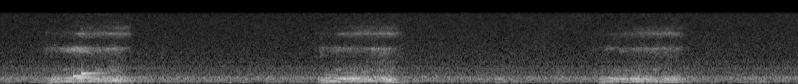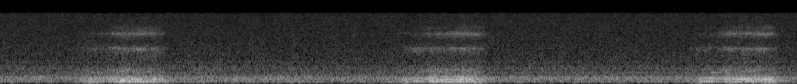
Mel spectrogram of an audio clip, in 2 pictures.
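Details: Regular rattling snores on each breath in, about 22 breaths a minute, with quiet pauses between; snoring during sleep.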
